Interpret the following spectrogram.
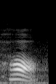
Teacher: হ, কণ্ঠনালীয় ব্যঞ্জন। কণ্ঠনালীর মধ্যে শ্বাসবায়ু ব্যাহত হয়, হ ধ্বনির উদ্ভব হয়, সেজন্য বলা হয় কণ্ঠনালীয় ব্যঞ্জন।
